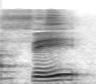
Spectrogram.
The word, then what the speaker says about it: fait: Je n'ai pas fait exprès. Je n'ai pas fait exprès. Je n'ai pas fait exprès. Je n'ai pas fait exprès. لاحظوا على أن في تنتهي بالتي ولا تنطق.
